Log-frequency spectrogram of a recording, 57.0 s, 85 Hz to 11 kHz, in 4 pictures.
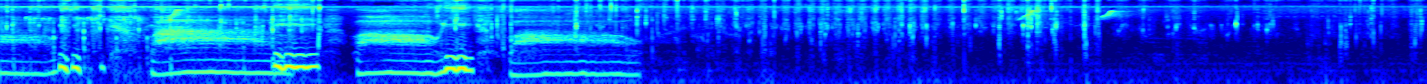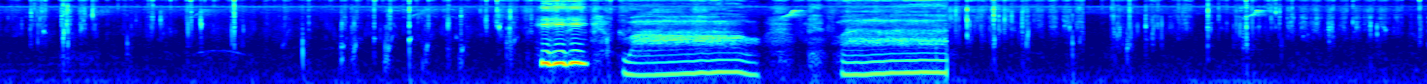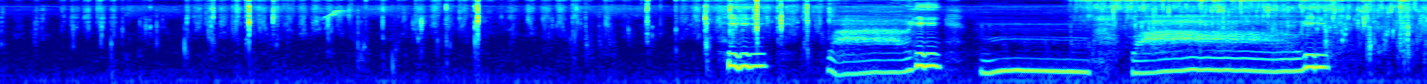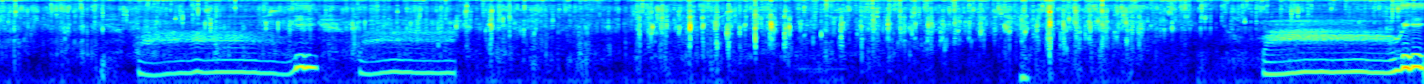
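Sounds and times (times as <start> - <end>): small splashes: 39.2 - 57.0
water pouring and dripping: 39.2 - 57.0
crackling and clicking handling: 44.8 - 55.0.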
